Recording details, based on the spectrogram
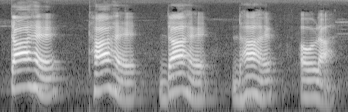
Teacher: जो टा वर्ग है इसका उच्चारण स्थान मूर्धा होता है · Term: मूर्धन्य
